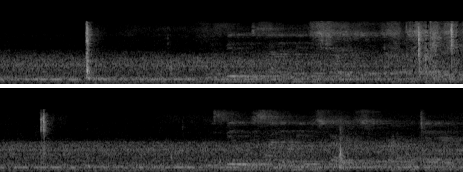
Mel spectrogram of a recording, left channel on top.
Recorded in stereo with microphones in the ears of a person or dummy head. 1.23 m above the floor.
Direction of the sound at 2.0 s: 15° left (ahead or behind).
